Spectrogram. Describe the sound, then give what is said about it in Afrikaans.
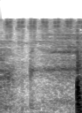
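A single quick sneeze bursts out near the end, short and sharp against an otherwise quiet background with faint hiss. “Gesondheid.”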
